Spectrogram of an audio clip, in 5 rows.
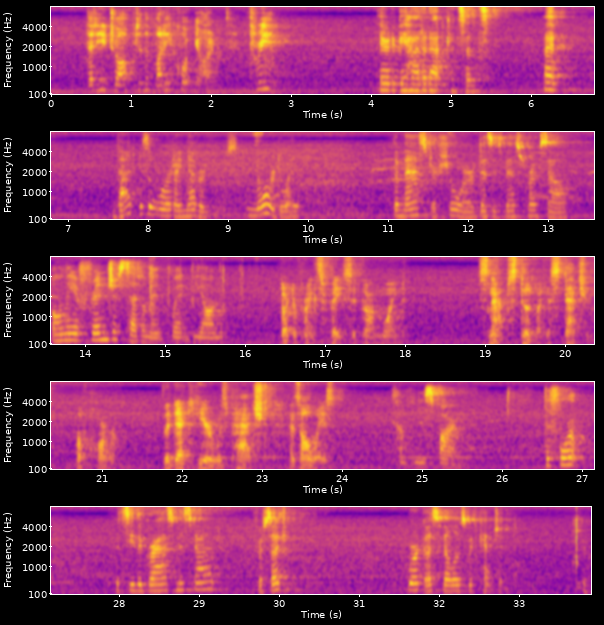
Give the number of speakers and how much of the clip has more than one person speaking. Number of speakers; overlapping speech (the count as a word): six, no overlap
